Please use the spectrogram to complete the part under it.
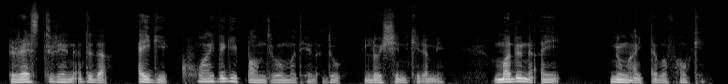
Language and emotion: Manipuri, sad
